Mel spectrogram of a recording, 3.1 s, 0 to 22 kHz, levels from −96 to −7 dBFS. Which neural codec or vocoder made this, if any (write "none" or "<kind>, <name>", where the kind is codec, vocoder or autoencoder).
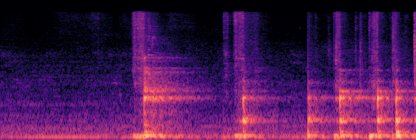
none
